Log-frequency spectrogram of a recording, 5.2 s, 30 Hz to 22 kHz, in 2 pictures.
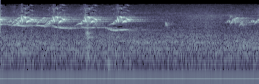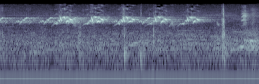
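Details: Ashy prinia singing a rapid run of sharp, high, squeaky chirps, about three per second, in two bursts separated by a short pause; recorded April 3, 2022.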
